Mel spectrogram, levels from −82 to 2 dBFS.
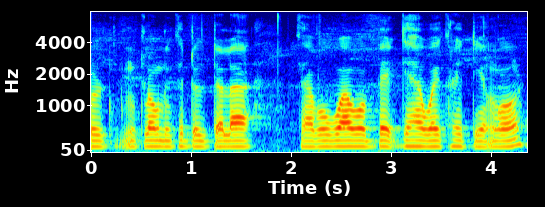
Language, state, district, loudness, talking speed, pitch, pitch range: Kokborok, Tripura, West Tripura, -17 LUFS, 135 wpm, 125 Hz, 125-130 Hz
